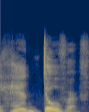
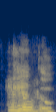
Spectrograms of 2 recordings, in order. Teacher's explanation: The D goes to the second word.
